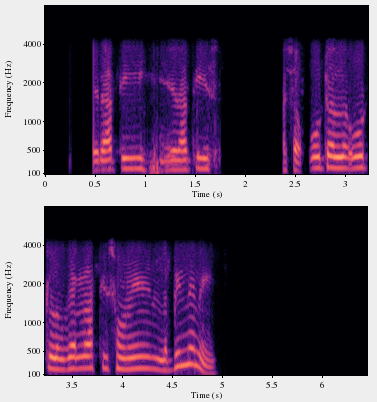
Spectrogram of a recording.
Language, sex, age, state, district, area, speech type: Dogri, male, 18-30, Jammu and Kashmir, Samba, rural, conversation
